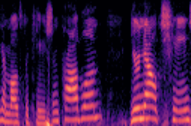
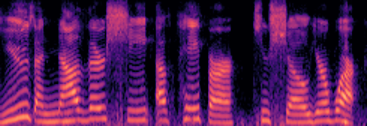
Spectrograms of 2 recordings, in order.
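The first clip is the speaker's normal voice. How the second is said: very slow, deliberate, each word spaced. A teacher repeating a homework instruction to students who weren't listening, saying it really slowly. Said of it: "I'm going to say this really slowly".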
